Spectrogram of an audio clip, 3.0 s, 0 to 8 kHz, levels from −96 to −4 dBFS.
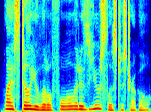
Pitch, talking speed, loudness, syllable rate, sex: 210 Hz, 200 wpm, -15 LUFS, 4.9 syllables/s, female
